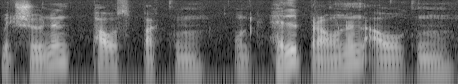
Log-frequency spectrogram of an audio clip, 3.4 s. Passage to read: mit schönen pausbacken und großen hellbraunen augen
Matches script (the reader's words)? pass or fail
fail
